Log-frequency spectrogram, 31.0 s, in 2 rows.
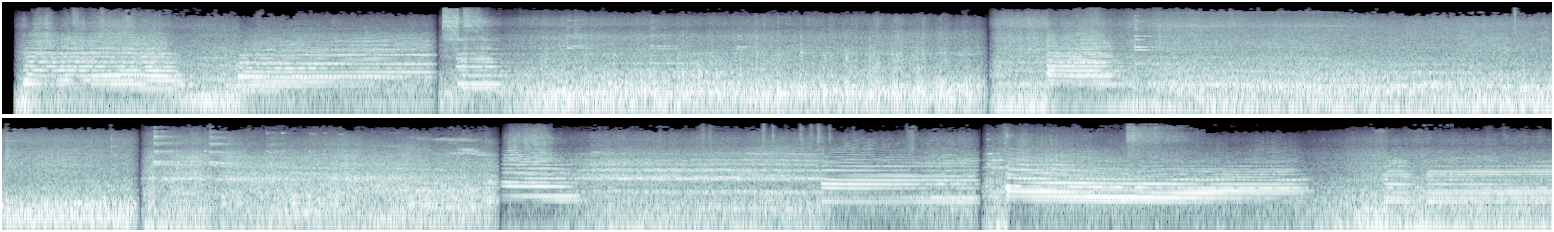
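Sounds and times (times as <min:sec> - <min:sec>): locomotive horn blasts: 0:00.1 - 0:05.2, 0:09.9 - 0:11.5, 0:20.5 - 0:28.6, 0:29.3 - 0:31.0
freight cars rumbling and clattering: 0:04.4 - 0:10.4, 0:11.2 - 0:20.5.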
